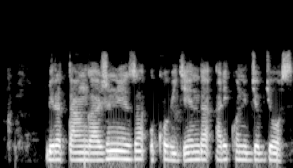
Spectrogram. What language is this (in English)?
Kinyarwanda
